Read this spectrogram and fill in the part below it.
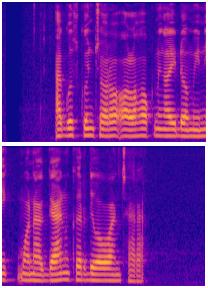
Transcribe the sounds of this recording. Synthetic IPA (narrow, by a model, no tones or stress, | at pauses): ʔaɡuskuɲt͡ʃɔɾɔʔɔlɔɦɔk̚niŋalidɔminik̚mɔnaɡankɨrdiwawaɲt͡ʃaɾa̰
